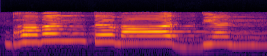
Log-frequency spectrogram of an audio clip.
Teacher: ಭವಂತ ಮಾದ್ಯನ್ ಶಬ್ದದಲ್ಲಿ ಮ ಅಕ್ಷರ ಮಾತ್ರ ದೀರ್ಘ ಇದೆ ಮ ದೀರ್ಘ ಹೇಳಿ ಅದರ ಮೇಲೆ ಆಘಾತ ಬರಬೇಕು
